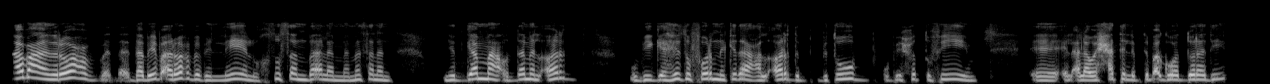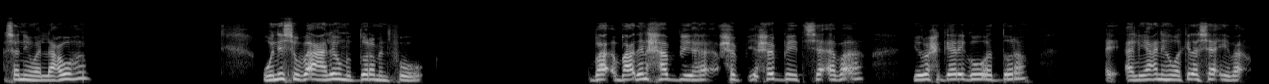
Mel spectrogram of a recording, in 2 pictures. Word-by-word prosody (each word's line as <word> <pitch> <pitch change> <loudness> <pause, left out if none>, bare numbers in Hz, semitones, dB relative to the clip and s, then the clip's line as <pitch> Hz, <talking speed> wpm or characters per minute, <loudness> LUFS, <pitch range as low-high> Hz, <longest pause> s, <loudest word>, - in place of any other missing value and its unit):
طبعًا 285 -7 +5
رعب 265 -5 +3 0.2
ده 205 +3 -3
بيبقى 225 +2 +2
رعب 275 0 +1
بالليل، 200 +2 -2
وخصوصًا 240 +5 -4
بقى 230 0 0
لمّا 190 -4 -3
مثلًا 210 -1 -4 0.6
نتجمّع 240 +6 +2
قدام 235 +7 -1
الأرض 235 +3 -1 0.6
وبيجهزوا 205 +6 -1
فرن 245 -1 +1
كده 240 +1 -2
على 185 -2 -2
الأرض 205 -2 -1
بطوب 230 +2 -3 0.2
وبيحطوا 205 +2 -8
فيه 225 -4 -4 0.6
آآ 185 -1 -3
الألويحات 195 +6 +1
اللي 205 -4 -3
بتبقى 185 - -1
جوا 215 +2 +1
الدُرة 220 +2 +2
دي 235 +5 -7 0.4
عشان 225 0 +1
يولّعوها. 215 +7 +2 1.7
ونشوي 230 +3 +3
بقى 240 -2 +7
عليهم 235 +1 +4
الدُرة 230 +4 +1
من 200 -3 0
فوق. 190 +2 -4 1.6
ب 210 +4 -1 0.2
بعدين 230 +4 +4
حَب 235 -3 +2
ي 210 0 +1
حَب 230 -4 0
يحِب 240 0 +1
يتشاقى 230 0 -1
بقى 255 +3 -2 0.5
يرُوح 220 +2 +3
جاري 235 +3 +3
جوّه 235 0 +2
الدُرة 235 +7 -2 0.8
آآ، - - -5
قال 200 +1 0
يعني 225 +1 +1
هو 215 -2 +1
كده 240 +2 +1
شقي 225 -1 0
بقى. 200 - -5
225 Hz, 130 wpm, -22 LUFS, 200-240 Hz, 1.7 s, بقى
